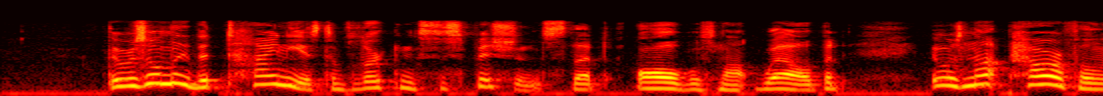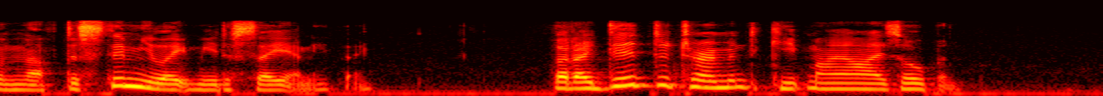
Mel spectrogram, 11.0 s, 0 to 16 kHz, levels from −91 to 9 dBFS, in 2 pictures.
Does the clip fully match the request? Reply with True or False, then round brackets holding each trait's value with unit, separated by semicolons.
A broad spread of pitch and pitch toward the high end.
True (7.1 semitones; 200 Hz)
